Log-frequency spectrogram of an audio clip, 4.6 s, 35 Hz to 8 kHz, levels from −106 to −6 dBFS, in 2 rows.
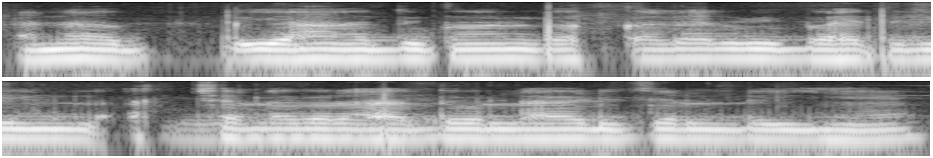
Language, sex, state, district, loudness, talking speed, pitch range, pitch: Hindi, male, Madhya Pradesh, Katni, -17 LUFS, 220 wpm, 120-130 Hz, 125 Hz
